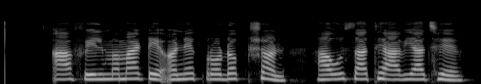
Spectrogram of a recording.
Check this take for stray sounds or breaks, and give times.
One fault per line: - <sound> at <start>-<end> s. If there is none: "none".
none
